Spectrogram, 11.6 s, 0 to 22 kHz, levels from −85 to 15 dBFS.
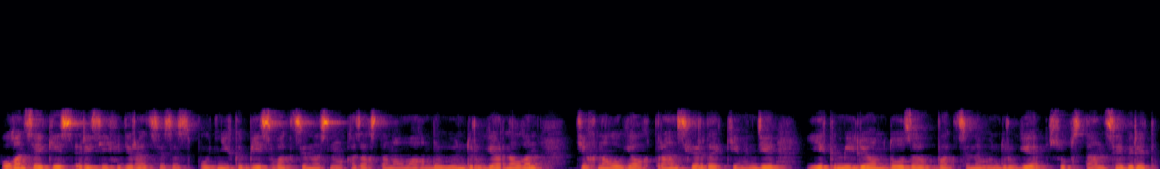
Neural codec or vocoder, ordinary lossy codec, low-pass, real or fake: none; none; none; real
